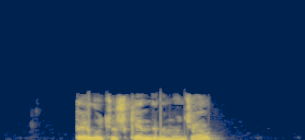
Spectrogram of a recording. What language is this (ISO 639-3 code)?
chm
